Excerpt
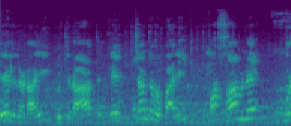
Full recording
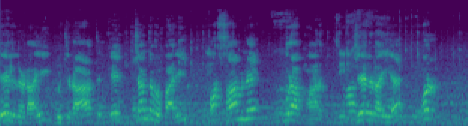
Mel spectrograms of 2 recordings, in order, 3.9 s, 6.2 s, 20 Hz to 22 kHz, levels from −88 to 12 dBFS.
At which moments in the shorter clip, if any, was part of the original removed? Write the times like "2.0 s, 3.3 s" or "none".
none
